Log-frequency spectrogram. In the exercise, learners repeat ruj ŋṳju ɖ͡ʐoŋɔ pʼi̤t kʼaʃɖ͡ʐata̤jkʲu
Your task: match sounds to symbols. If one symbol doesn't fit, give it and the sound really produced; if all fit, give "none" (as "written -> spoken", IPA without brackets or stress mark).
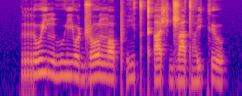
none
